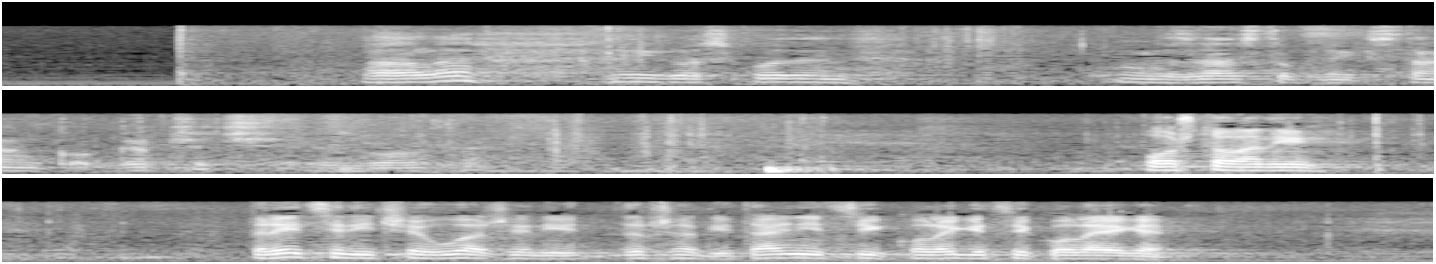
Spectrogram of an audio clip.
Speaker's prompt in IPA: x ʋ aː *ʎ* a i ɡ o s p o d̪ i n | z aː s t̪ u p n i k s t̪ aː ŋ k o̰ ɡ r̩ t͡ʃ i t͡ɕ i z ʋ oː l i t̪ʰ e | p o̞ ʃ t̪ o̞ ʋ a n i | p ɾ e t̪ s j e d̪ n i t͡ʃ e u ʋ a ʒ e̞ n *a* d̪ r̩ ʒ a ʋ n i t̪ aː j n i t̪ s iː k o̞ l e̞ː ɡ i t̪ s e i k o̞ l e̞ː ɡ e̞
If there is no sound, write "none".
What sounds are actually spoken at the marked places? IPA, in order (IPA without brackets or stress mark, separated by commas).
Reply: l, i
